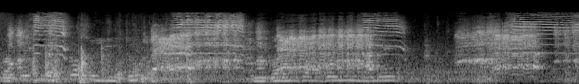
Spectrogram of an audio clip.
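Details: Goat during the birth of two kids, sugar shack in Quebec, Canada, recorded with an iPod Touch 4G; three long, harsh bleats of about a second each, with French voices murmuring throughout.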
